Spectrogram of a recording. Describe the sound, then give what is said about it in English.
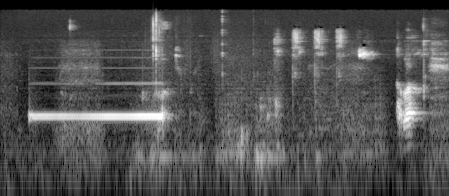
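A phone line rings on an outgoing call to a friend: one steady, moderately loud electronic tone lasting about two seconds, followed by faint clicks and quiet talking. “We getting ready to call him.”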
